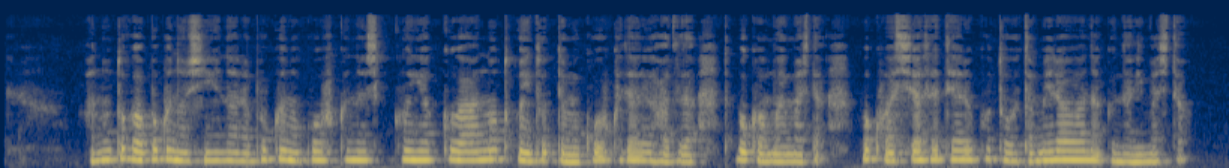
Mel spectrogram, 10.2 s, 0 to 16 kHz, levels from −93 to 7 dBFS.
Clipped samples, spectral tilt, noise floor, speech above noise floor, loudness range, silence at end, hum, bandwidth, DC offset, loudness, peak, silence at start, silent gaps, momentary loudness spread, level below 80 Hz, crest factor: under 0.1%; -7 dB/octave; -54 dBFS; 36 dB; 3 LU; 0.35 s; none; 11.5 kHz; under 0.1%; -19 LUFS; -2 dBFS; 0.75 s; none; 8 LU; -54 dBFS; 16 dB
